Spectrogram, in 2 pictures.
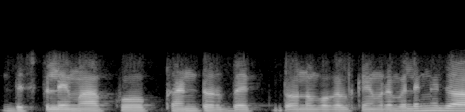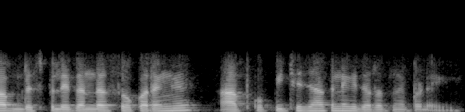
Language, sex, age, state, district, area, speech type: Hindi, male, 60+, Rajasthan, Jaipur, urban, conversation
